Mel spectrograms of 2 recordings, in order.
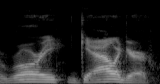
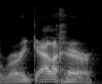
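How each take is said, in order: First: The name is said in a plain, non-Irish accent. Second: The name is said in an Irish accent.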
